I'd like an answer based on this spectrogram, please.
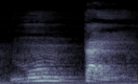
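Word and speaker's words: muntay: A esta acción se lo llama muntai, ¿ya? Muntai. Puede ser que en algunas regiones lo pronuncien de una manera diferente, que eso es válido en su totalidad.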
